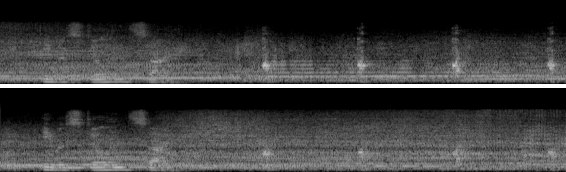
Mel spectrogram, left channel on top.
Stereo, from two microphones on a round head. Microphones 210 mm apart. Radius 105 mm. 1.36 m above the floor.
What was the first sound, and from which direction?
A man speaking, 10° right (ahead or behind).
